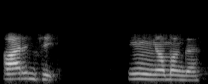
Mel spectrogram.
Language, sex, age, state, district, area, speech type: Tamil, female, 18-30, Tamil Nadu, Kallakurichi, rural, conversation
